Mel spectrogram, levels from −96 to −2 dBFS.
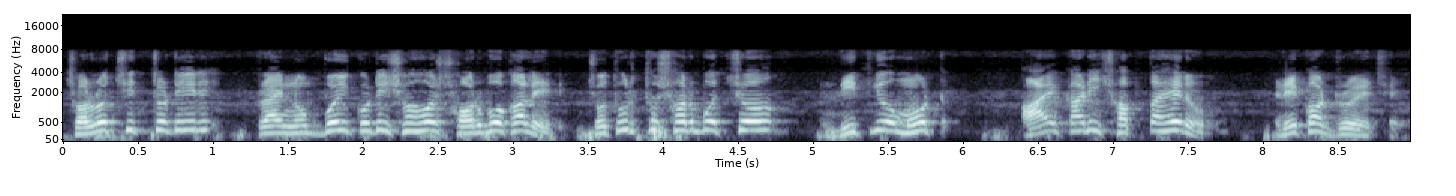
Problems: constant background noise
